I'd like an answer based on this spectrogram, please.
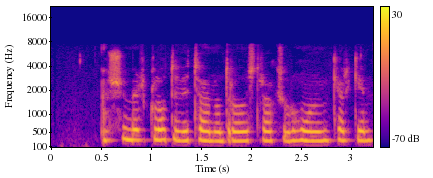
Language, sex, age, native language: Icelandic, female, 13, Polish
